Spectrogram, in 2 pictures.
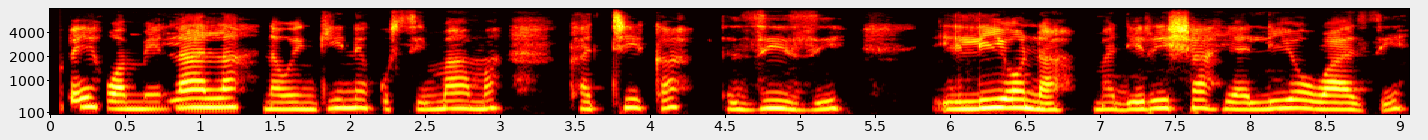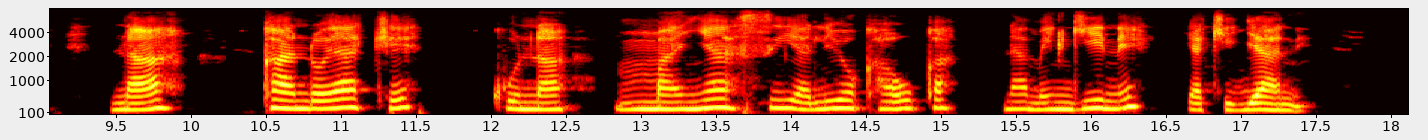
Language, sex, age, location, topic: Swahili, female, 25-35, Mombasa, agriculture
